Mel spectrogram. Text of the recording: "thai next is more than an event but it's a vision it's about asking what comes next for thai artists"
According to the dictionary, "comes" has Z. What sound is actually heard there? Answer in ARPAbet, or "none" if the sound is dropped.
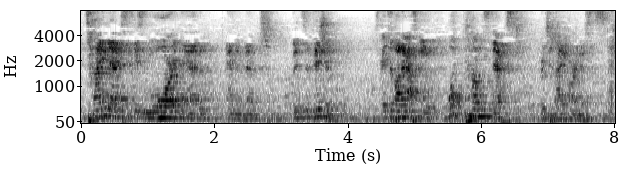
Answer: Z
